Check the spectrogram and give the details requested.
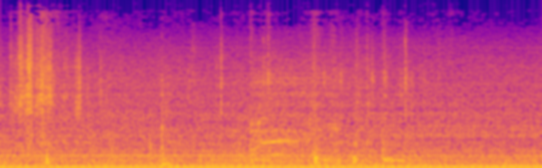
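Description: Car engine idling steadily, heard from inside the cabin, with a few light clicks and a brief paper rustle near the start.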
